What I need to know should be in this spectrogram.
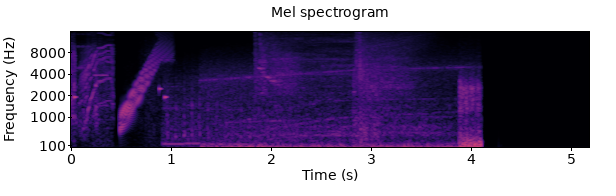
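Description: A spaceship engine roars loudly, then cuts off.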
